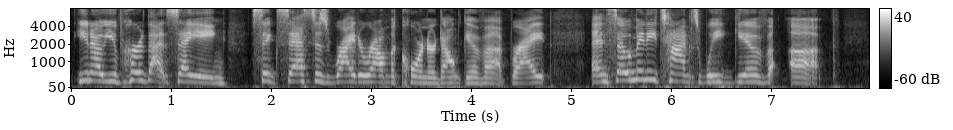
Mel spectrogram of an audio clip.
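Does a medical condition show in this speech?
No.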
